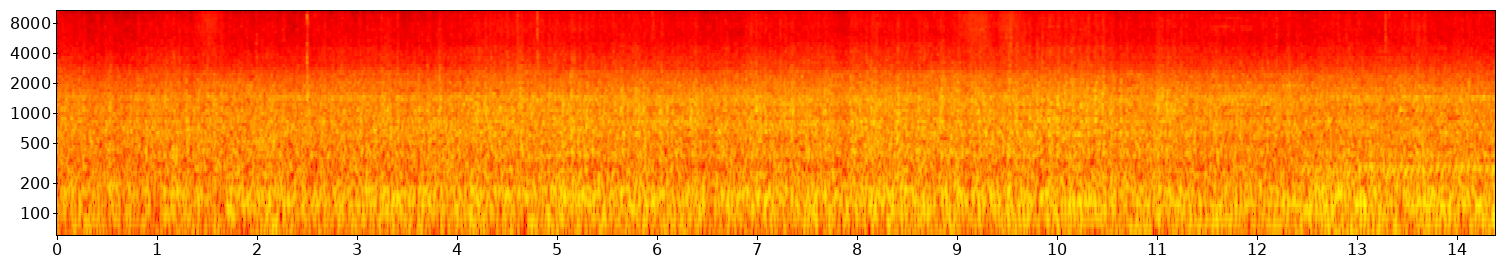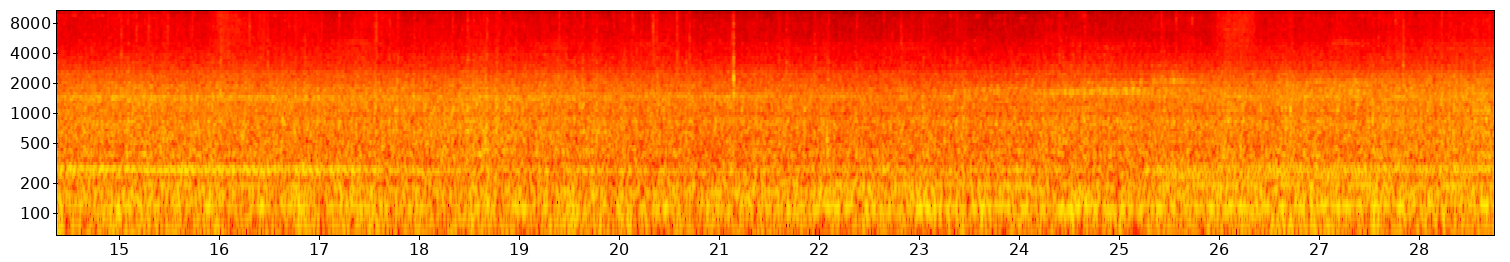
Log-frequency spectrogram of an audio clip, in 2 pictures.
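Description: Engine and road noise of a car driving down a country road, a steady drone with no let-up. A steadier hum comes into the engine note about twelve seconds in and again near the end.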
